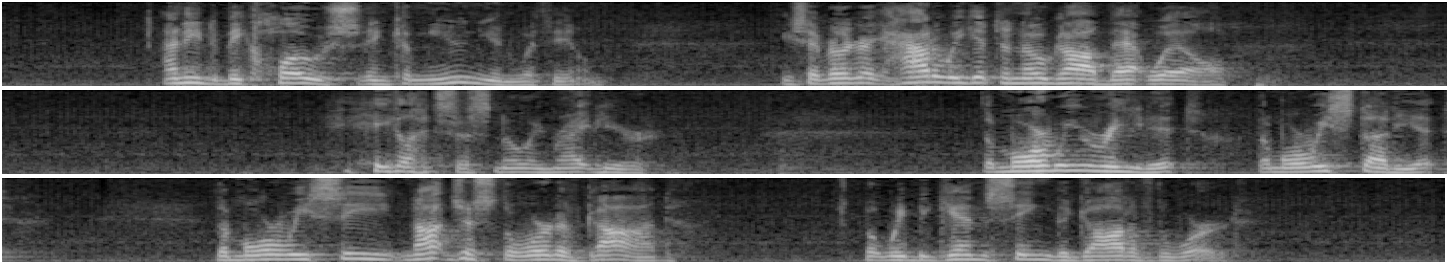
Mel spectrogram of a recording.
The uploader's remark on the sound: Ketha Heights Baptist Church ~ Live Broadcast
